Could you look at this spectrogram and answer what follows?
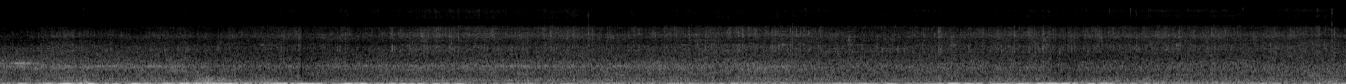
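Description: Gusty wind buffeting the microphone, a rumbling rush that swells and eases. The gusts are strongest in the first few seconds and again about two-thirds of the way through.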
